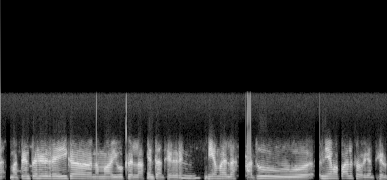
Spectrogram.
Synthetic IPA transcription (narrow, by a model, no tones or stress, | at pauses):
mɐt̪ːent̪ɐɦe̞ːɭid̪ɾe̞iːɡɐnɐmːɐjuʋɐkɐɾɛlːɐent̪ɐːnt̪ɐɦeːɭid̪ɐɾenijɐmɐɛlːɐɐd̪u | nijɐmɐpaːlɐsɐʋɐɾiɡeɐnt̪ɐɦe̞ːɭud̪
